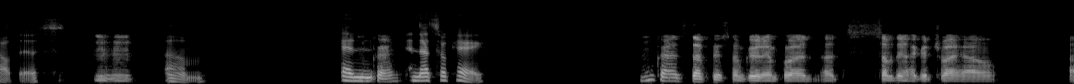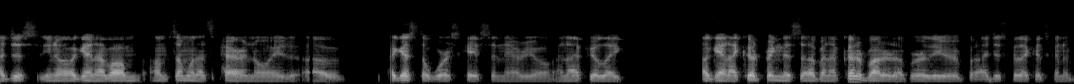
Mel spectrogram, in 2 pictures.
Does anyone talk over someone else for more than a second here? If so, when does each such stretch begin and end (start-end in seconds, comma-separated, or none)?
none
